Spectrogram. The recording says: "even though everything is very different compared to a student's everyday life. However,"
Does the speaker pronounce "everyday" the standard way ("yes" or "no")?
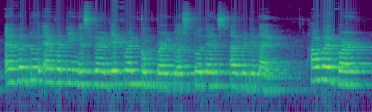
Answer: no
